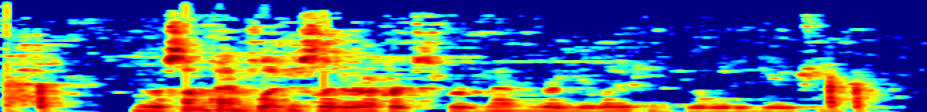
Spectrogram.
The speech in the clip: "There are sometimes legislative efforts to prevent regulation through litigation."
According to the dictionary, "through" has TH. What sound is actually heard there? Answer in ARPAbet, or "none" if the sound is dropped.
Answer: F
